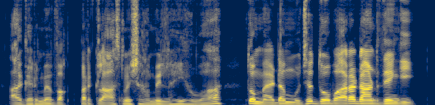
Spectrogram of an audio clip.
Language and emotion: Urdu, fearful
